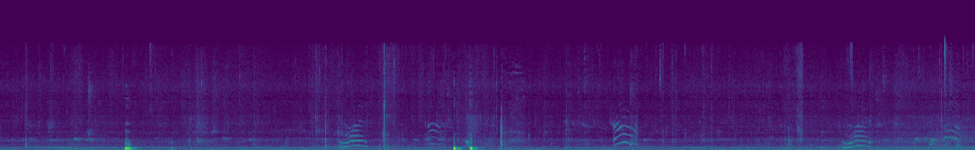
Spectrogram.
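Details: Ragdoll kittens raised in a home cattery in central Kansas, not kept in cages. Several faint, high, arched meows are spread through a quiet indoor recording, each a short rising-then-falling cry, with a few sharp clicks between them.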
